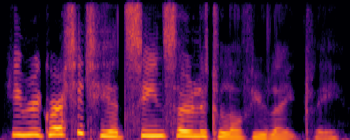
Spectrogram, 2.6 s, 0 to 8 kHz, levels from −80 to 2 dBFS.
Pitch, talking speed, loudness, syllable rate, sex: 255 Hz, 230 wpm, -15 LUFS, 6.0 syllables/s, female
